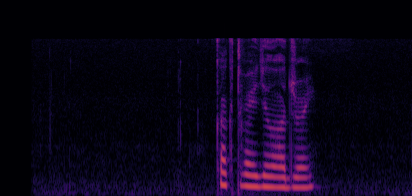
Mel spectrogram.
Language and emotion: Russian, neutral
